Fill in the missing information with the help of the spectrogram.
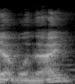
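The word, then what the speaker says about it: Adonai: Et la valeur numérique que Yudke Vavke, donc Amonai, qu'on lit Amonai, qui s'écrit Yudke Vavke, c'est 26.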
